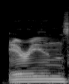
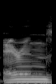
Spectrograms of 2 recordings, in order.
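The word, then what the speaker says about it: Ariens: zero turns out there there's a lot of aryans or errands as people pronounce them different parts of the country gravely kubota dixie chopper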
